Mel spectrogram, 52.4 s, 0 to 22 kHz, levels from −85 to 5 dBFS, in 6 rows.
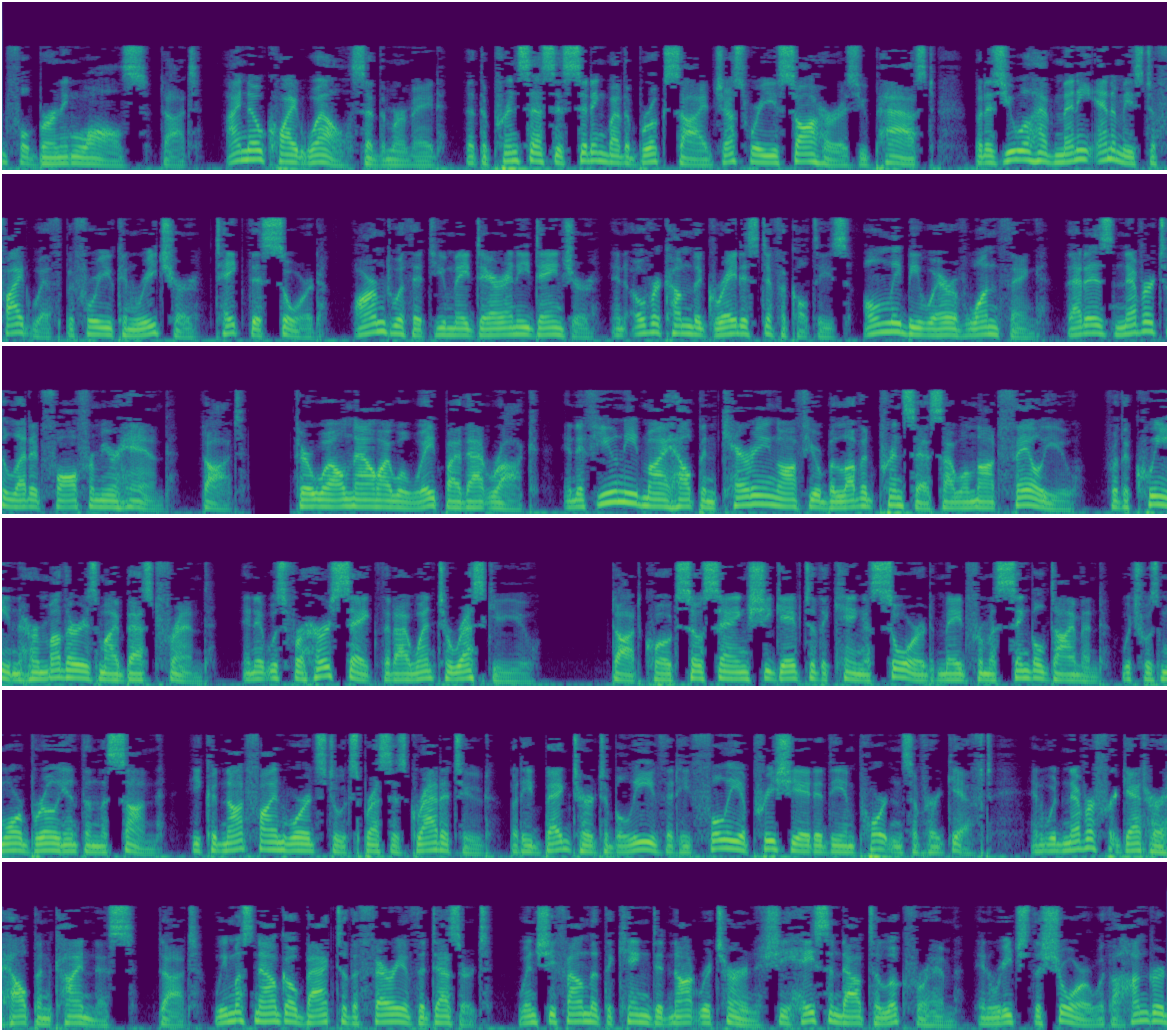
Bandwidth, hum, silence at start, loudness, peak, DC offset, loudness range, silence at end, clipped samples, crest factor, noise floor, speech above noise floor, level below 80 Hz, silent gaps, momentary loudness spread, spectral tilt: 8.8 kHz; none; 0 s; -19 LUFS; -4 dBFS; under 0.1%; 2 LU; 0 s; under 0.1%; 16 dB; -46 dBFS; 27 dB; -42 dBFS; 19.37-19.61 s; 9 LU; -4.5 dB/octave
